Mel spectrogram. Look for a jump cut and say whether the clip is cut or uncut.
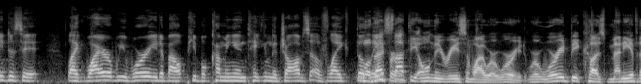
uncut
